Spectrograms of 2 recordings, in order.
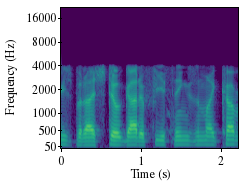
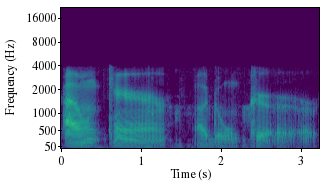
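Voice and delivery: slow, lower, fading echo of the line; echo effect; 12 semitones lower, 12 dB quieter, much slower than usual. Shown as a demonstration. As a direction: let it fade out like an echo. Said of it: "put some kind of sound effect behind that".

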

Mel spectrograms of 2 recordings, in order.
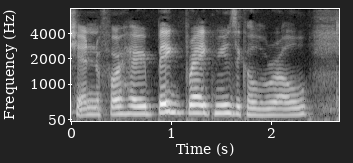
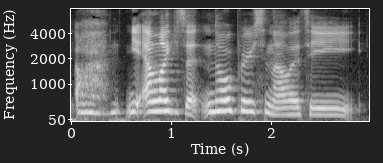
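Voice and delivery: ordinary talk

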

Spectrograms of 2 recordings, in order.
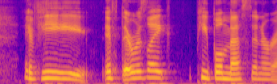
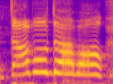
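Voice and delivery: high, loud hammed-up order; comic shouted coffee order; mock yelled order; 10 semitones higher, 5 dB louder than usual. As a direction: holler it playfully into the drive-thru. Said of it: "now I gotta yell".

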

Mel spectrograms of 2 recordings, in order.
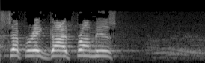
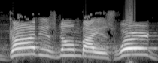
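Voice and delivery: slow proclamation; 4 semitones higher, 9 dB louder, slower than usual. Acted. Sermon emphasis.

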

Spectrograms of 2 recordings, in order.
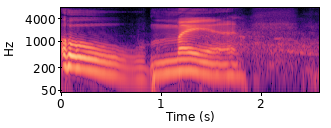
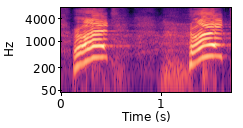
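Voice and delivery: ordinary talk

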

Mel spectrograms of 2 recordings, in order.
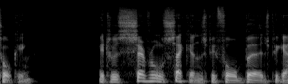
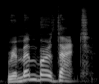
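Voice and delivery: louder, higher sharp command; stern old witch's reminder; 10 semitones higher, 6 dB louder than usual. A narrator's reading. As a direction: order it sharply. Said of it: "said Mistress Weatherwax sharply".

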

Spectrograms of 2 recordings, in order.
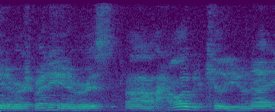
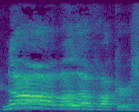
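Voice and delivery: loud, booming mock announcement; hammed-up loudspeaker taunt; 8 semitones higher, 16 dB louder, slower than usual. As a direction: shout it out over the speakers. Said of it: "you hear it over the loudspeakers".

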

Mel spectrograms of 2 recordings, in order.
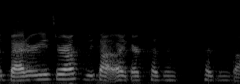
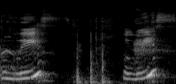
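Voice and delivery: calling out; 4 semitones higher, 8 dB louder than usual. Retold or imitated. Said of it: "She's like".

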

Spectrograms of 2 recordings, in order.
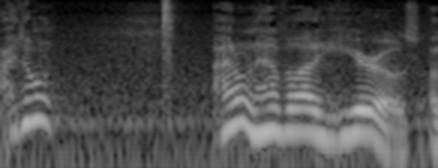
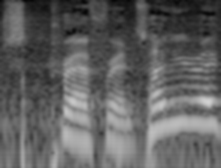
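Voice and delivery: high, halting nervous questions; a starstruck kid's nervous questions, pitched high; nervous young interviewer; 8 semitones higher, 4 dB louder than usual. Retold or imitated. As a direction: stammer it like a starstruck kid. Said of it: "And I was like".

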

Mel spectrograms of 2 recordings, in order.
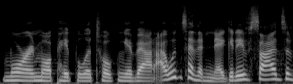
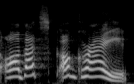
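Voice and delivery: fake enthusiasm; 11 semitones higher, slower than usual. Mock bored reply to boring news.

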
